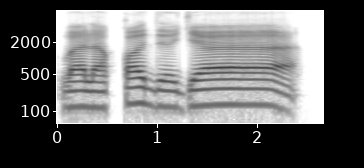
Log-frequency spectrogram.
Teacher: qalqalahnya Jangan berlebihan Jangan sampai ada tambahan Hamzah di belakang huruf Dal · dalnya harus ada qalqalahnya kemudian baru masuk ke huruf Jim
